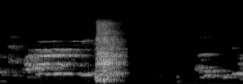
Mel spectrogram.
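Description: A dog whining with a high-pitched sustained cry, then a short harsh bark-like sound about a second in.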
